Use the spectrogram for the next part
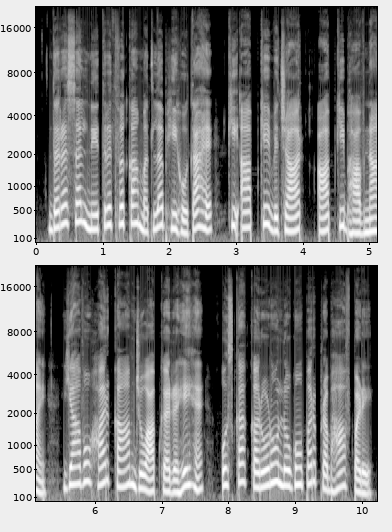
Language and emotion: Hindi, neutral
